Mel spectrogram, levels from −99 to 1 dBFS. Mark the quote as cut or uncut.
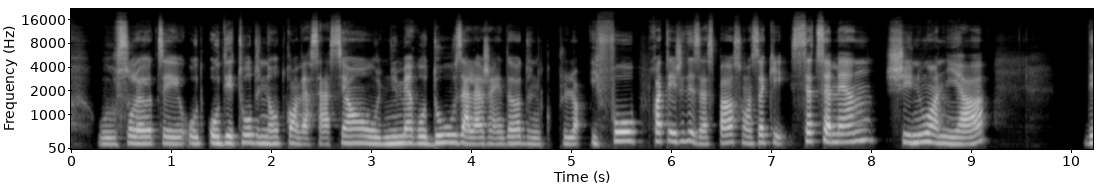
uncut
